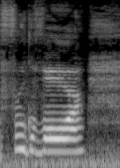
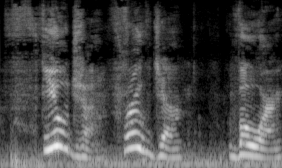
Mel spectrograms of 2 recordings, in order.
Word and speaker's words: frugivore: I'm a frugivore, frugivore. That's how you say it. Fruja. I've been practicing fruja. Frugivore.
